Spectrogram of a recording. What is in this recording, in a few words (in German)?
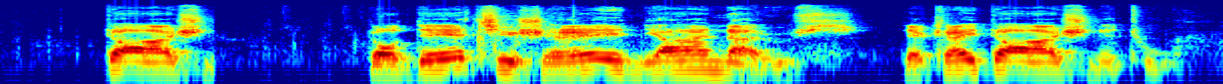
"Ahsch" mit Satz; heimatfreunde weibern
